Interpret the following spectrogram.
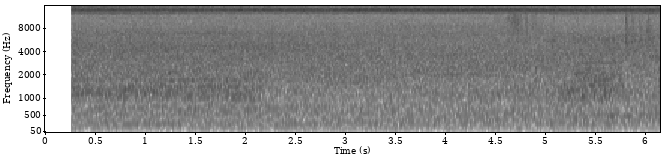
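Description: Steady machine hum with a low drone, like equipment fans or ventilation running.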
